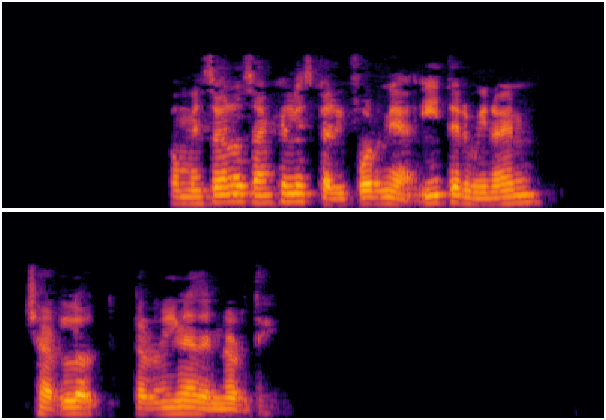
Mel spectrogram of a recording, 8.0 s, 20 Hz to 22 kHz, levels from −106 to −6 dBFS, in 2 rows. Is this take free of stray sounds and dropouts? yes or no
yes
